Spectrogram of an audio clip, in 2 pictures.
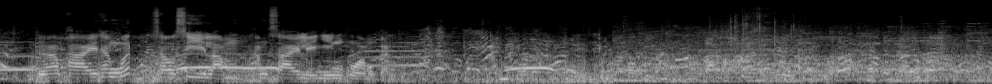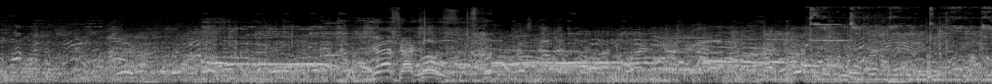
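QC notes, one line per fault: Nothing here caught my ear as a fault, so there's nothing to log for this one.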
